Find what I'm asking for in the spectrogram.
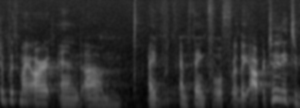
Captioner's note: none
